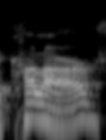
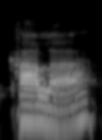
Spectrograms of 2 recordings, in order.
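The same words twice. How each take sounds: First: COLORS with the r sounded in the last syllable; r-coloured American "colors"; American pronunciation. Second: COLOR ending in an open "ah", no r; r-less British "color"; British pronunciation. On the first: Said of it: "but American people". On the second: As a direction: say color the British way, dropping the final r. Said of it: "British people say color". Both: Shown as a demonstration.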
